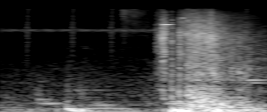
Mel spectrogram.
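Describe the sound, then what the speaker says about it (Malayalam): A single loud blast bursts out and rolls into a broad, sustained roar, like distant army guns being test-fired, set against low background noise with no voices. "അതാ പട്ടാളം അവിടെ തോക്ക് ടെസ്റ്റ് ചെയ്യുന്നതാ."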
